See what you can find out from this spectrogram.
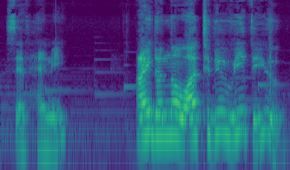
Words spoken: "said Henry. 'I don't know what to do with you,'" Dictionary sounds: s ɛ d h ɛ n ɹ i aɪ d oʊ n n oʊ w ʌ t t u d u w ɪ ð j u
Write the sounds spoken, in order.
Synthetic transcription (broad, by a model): s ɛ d h ɛ n ɹ i aɪ d oʊ n n oʊ w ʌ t t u d u w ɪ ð j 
